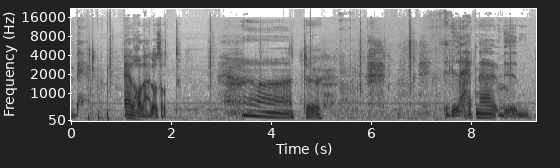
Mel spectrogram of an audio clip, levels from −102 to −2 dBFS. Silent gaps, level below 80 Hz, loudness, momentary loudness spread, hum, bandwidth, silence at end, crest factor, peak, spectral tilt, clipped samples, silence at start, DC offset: none; -52 dBFS; -21 LUFS; 12 LU; none; over 20 kHz; 0 s; 18 dB; -4 dBFS; -4.5 dB/octave; under 0.1%; 0 s; under 0.1%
